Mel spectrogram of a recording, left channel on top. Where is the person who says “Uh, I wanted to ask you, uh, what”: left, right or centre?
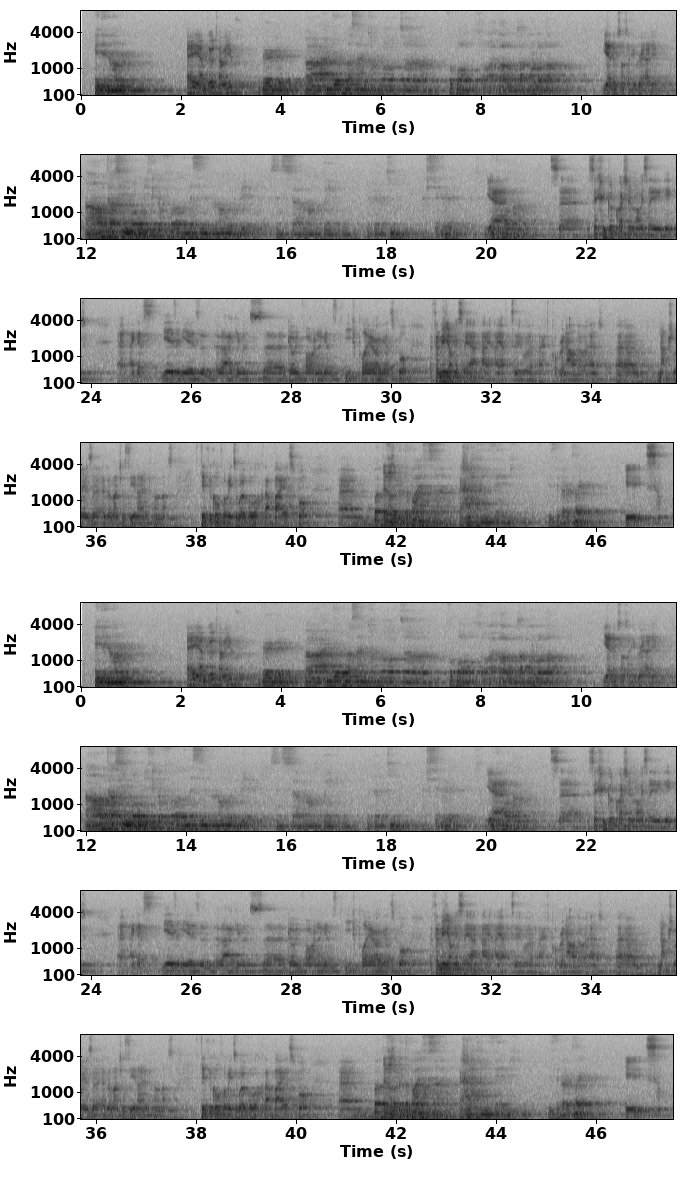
Left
